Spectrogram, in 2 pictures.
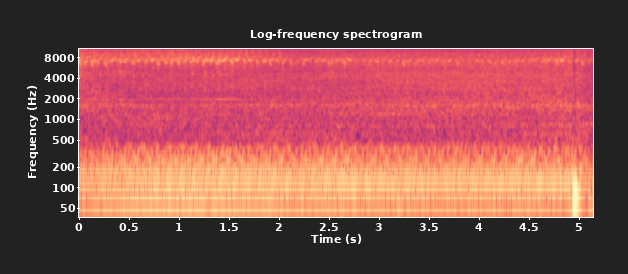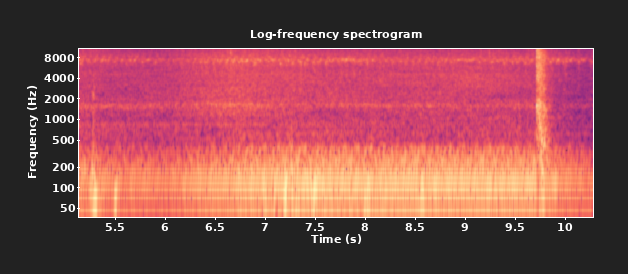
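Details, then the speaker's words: C5 Corvette V8 after valve cover gasket replacement: steady idle with a faint light chirp repeating about three times a second, which the owner attributes to the harmonic balancer; next on the repair list. "hear the chirp from the balancer so that's got to be that's next up on the list"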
